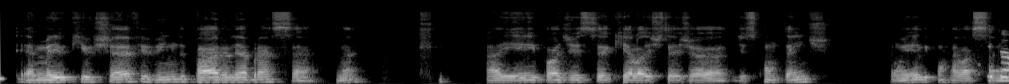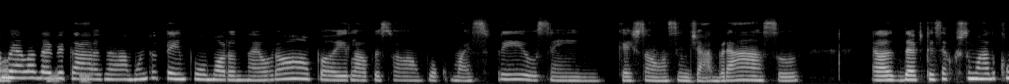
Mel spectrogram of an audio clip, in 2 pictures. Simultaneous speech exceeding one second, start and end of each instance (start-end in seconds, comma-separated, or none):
none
